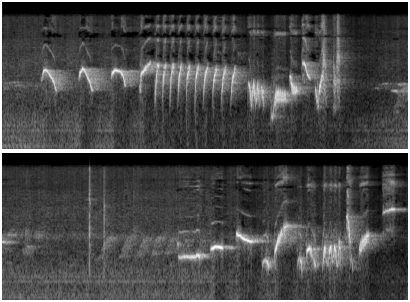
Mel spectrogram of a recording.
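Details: White-rumped shama singing, meant for training young birds' voices: three looping whistles, then a fast rattled series of about fifteen notes, a quiet gap, then varied fluty phrases and rising slurs.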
